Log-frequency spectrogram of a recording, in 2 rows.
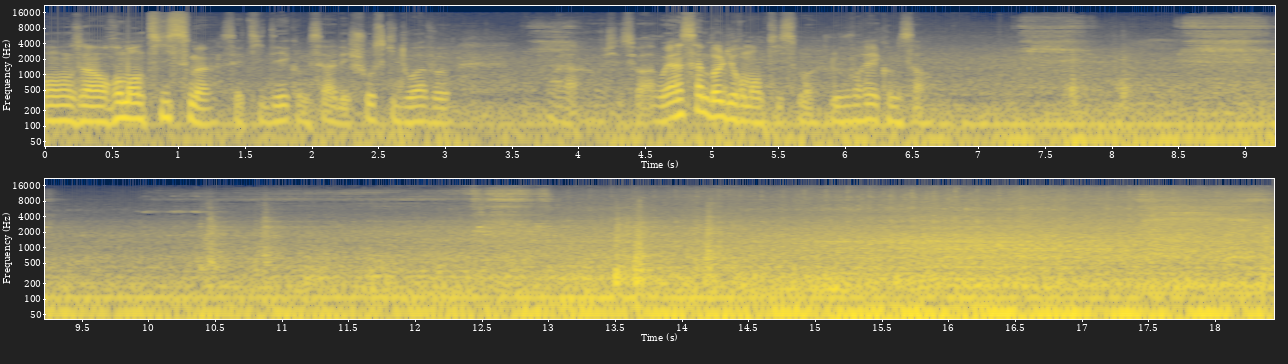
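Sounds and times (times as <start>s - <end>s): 
speech: 0.0s - 6.8s
herbicide train rumbling at Canfranc international station: 0.0s - 18.4s
train wheel squeals: 7.3s - 11.2s, 17.3s - 18.4s.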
